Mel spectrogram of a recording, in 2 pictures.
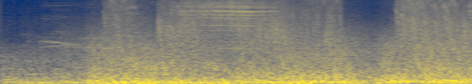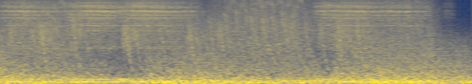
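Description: Gunfire and explosions rumble in a distant battle.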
